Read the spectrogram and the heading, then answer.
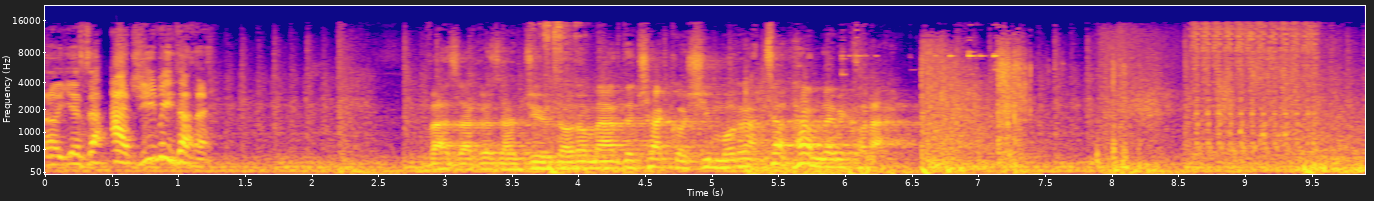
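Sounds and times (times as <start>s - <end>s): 
speech: 0.0s - 1.4s, 2.9s - 6.5s
loud sustained volley of gunfire: 8.1s - 9.8s.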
